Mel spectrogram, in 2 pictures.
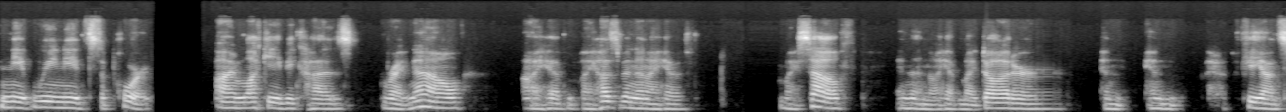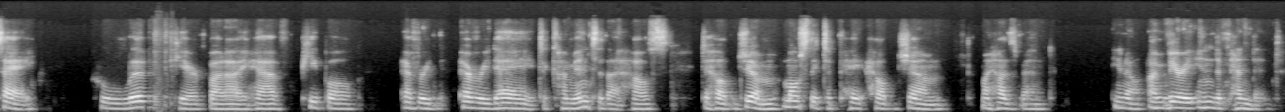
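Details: Adult woman with aphasia acquired from a stroke three years earlier; aphasia.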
